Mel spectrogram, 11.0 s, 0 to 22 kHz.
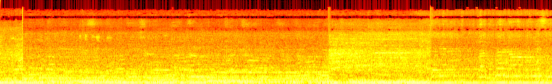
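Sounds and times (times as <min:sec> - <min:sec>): bass-heavy amplified music: 0:00.0 - 0:11.0
crowd voices: 0:00.0 - 0:11.0.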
